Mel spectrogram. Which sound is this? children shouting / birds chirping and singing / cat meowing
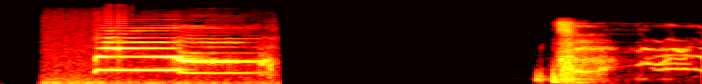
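cat meowing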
